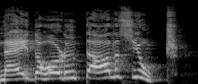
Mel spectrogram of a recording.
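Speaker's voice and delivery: very high, loud, drawn-out, accusing shout. Retelling a woman shouting at the speaker walking out after paying, retelling a shout. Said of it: "skriker hon bara".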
